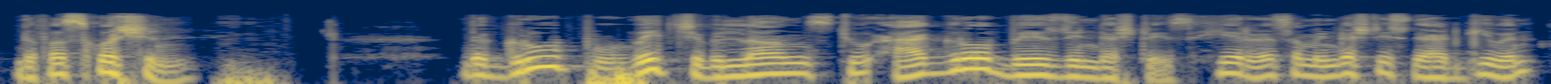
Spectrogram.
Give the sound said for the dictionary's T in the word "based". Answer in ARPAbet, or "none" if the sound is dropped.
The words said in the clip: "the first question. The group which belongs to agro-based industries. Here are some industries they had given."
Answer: none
